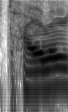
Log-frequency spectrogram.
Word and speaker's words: Tyler: My name is Tyler, T-Y-L-E-R. – Mm-hmm. – And I'm calling with Cardiff. It's spelled C-A-R-D-I-F-F, as in Frank Frank.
